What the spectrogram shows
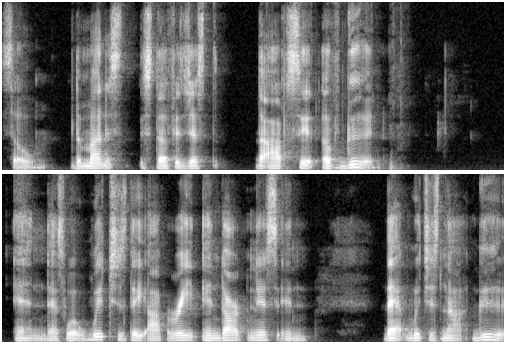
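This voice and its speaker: Marked by vocal fry and long, frequent pauses, a man talks at a fairly slow pace and medium pitch with fairly even intonation. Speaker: religious video blogger. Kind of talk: religious monologue. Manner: halting, stuttering.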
